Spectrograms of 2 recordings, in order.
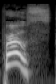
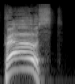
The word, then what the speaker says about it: Prost: So, how do you say it? Prost? – Prost. – Prost.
